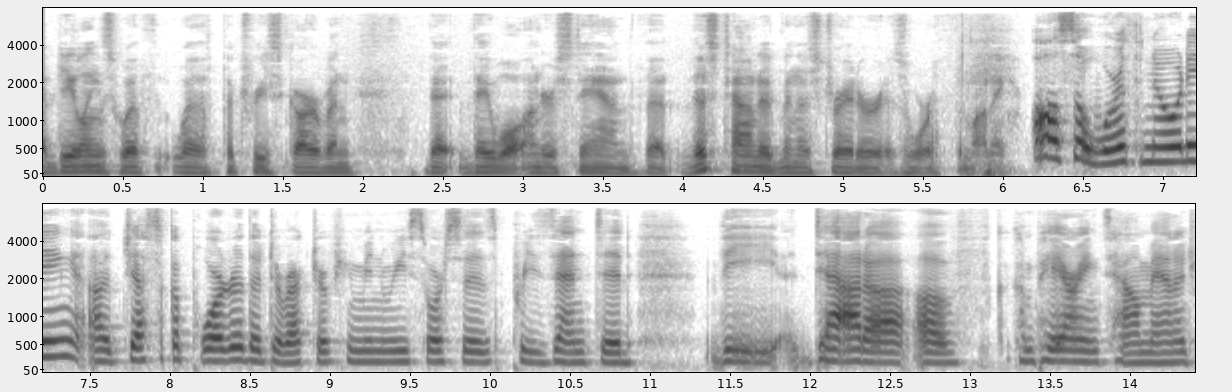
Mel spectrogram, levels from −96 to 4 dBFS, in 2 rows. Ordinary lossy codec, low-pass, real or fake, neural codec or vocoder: MP3, 48 kbps; 7.2 kHz; real; none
